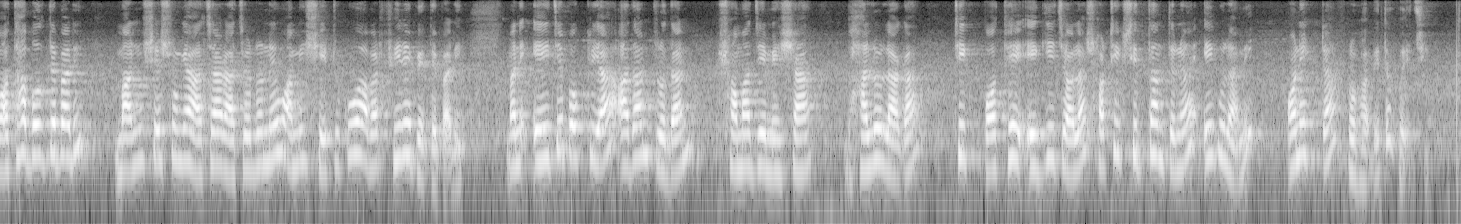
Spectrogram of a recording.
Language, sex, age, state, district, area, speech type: Bengali, female, 45-60, West Bengal, Paschim Bardhaman, urban, spontaneous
